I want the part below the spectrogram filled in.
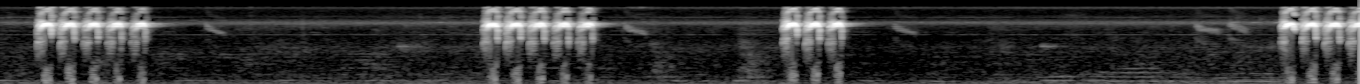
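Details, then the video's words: Lure call of a blue-crowned hanging parrot summoning companions: four short bursts of four or five shrill, very high chirps each, fired rapidly and spaced a couple of seconds apart over a quiet background. "Serindit Pikat Memanggil Kawan"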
